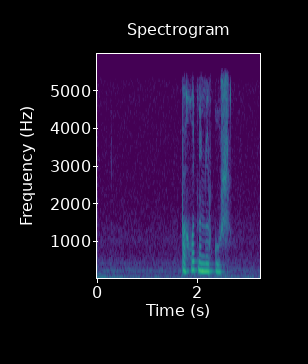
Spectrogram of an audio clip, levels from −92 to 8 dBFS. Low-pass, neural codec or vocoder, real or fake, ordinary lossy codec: 5.4 kHz; none; real; none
